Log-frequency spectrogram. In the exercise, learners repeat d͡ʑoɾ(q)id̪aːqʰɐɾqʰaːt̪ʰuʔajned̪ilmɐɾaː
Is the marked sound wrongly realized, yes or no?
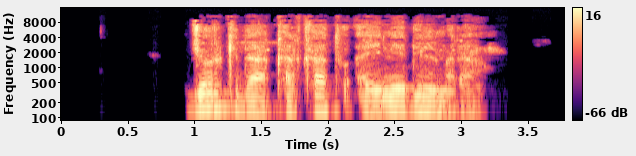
yes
